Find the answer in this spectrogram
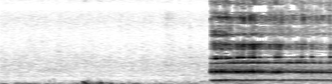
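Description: A low rumble, then about one and a half seconds in a man's long, drawn-out hesitant "uhhh" starts and is held on one steady, slightly falling pitch, as he is caught off guard by a question.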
